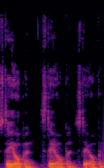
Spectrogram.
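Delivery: soft, hushed, repeated murmured stage half-whisper. Retelling what someone half-whispered in their ear: imitating someone half-whispering. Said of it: "just whispering".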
